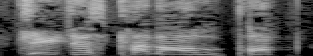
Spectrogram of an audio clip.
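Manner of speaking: high, piercing screech at her father; shrill pleading scream. Acted. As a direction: screech it out in desperation. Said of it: "she screeched".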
